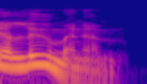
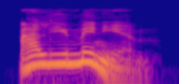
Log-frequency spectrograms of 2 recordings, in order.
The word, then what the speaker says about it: aluminium: I corrected someone's pronunciation in a shop. "You mean aluminum?" He looked at me. "Aluminium."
